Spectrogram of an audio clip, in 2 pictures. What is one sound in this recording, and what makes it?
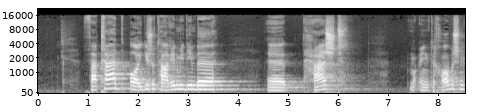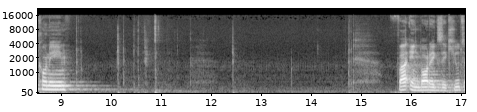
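A young man speaks calmly into a close microphone, pausing now and then.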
